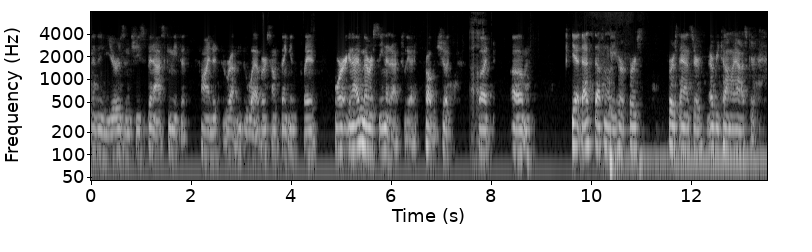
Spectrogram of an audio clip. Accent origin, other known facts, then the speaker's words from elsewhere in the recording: Iran; I grew up in Iran.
